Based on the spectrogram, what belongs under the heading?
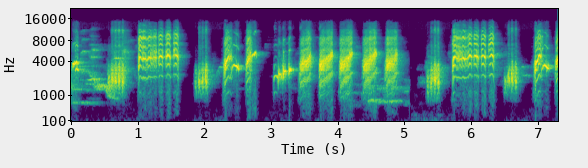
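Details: Long-tailed shrike in fighting song style, used as a tutor for training other shrikes: dense, harsh, chattering bursts with buzzy rattles and short whistled notes, delivered in quick separate phrases with brief pauses.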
